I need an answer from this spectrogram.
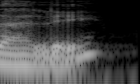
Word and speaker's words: allés: Nous sommes allés. You don't pronounce it.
